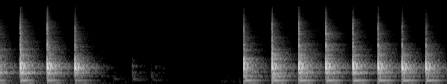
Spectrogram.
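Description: Mallet tapping a half-inch chisel down into a fir board along a knife-scored line, chopping to the knife wall. The knocks are sharp, each with a short ringing note, about four a second: a run of four, a pause of about a second and a half, then about six more.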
